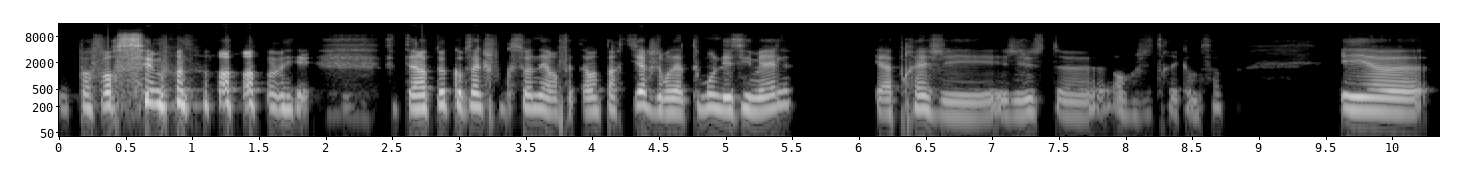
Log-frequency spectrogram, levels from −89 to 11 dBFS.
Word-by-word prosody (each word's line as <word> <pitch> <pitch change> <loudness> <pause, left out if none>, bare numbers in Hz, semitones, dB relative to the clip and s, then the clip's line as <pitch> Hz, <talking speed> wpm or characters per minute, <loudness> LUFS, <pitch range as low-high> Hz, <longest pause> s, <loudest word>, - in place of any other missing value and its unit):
Pas 190 - -2
forcément, 210 +3 +5 0.4
non, 230 -1 +4
mais 175 0 -4 0.5
c'était 180 0 -2
un 180 - +6
peu 220 +4 +3
comme 210 - 0
ça 205 -2 +3
que - - -7
je - - -11
fonctionnais, 185 -1 -3
en 150 - -4
fait. - - -15
Avant 155 +1 -1
de - - -21
partir 175 +7 +2
j'ai - - -9
demandé 155 -2 +1
à - - -12
tout 145 - -15
le - - -8
monde 190 -2 0
les 165 +3 +1
emails 180 +8 -1 0.6
et - - -5
après 170 +5 -4
j'ai 125 -3 -9
j'ai 135 0 -11
juste, 150 +1 -10
heu, 125 -3 -12
enregistré 130 +1 -19
comme 135 - -20
ça. 195 - -22 0.9
Et 165 -2 +3
heu 155 -2 0
165 Hz, 210 wpm, -19 LUFS, 145-185 Hz, 0.9 s, un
